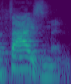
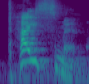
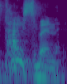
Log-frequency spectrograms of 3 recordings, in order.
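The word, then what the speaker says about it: Theismann: Joe changed his last name from thesman to thyman you know what the grandma said she said I'm not mad at all but it's all been a lie the proper pronunciation of the family name is tyman it's not th it's notman if you want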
